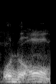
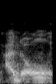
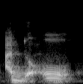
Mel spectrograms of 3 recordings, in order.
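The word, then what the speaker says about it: ادعُ: Nah, ayat Al-Quran lain umpamanya ini, dalam surat Yusuf, Qul haza sabili, itu bukan ud'u bacanya, tapi ad'u ya. Yang baca tadi, siapa tuh? Bacanya tuh ad'u.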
